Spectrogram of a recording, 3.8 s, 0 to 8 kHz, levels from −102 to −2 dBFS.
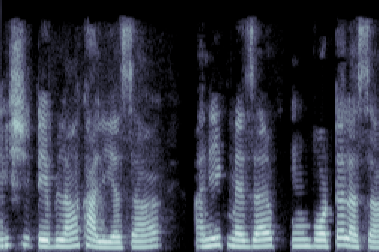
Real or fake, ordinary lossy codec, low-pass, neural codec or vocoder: real; AAC, 48 kbps; 7.2 kHz; none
